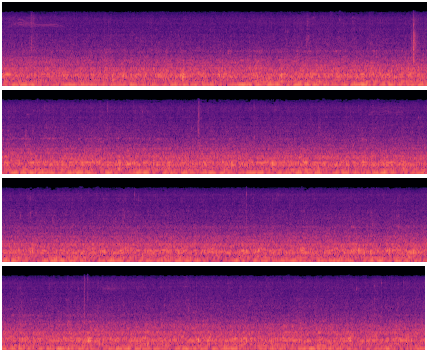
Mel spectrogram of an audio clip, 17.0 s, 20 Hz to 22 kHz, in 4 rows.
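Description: Inboard boat engine, a MerCruiser 7.4-litre, idling with a steady low drone.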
